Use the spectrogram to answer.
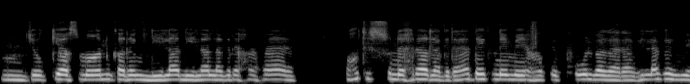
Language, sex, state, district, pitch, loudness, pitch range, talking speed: Magahi, female, Bihar, Gaya, 220 Hz, -22 LUFS, 210-230 Hz, 215 wpm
